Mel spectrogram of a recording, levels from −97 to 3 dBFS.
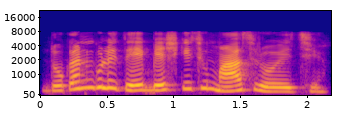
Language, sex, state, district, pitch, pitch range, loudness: Bengali, female, West Bengal, Cooch Behar, 245 Hz, 210-315 Hz, -16 LUFS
